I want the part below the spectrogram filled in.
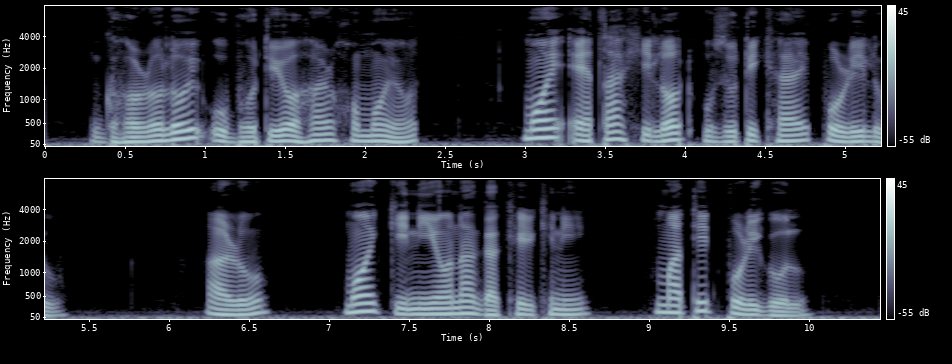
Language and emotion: Assamese, sad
